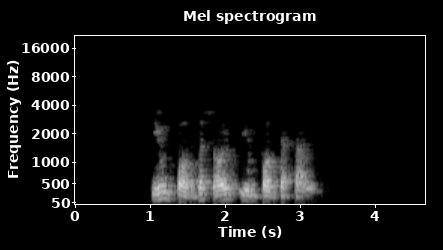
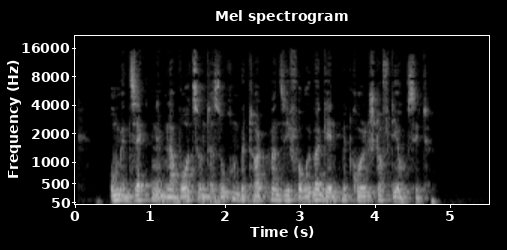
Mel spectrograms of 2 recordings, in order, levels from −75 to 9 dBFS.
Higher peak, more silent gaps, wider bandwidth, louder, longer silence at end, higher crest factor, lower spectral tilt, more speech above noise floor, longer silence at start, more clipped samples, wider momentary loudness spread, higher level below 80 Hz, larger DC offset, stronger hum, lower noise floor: first, 0 dBFS vs -6 dBFS; neither; second, 3.6 kHz vs 16 kHz; first, -16 LUFS vs -21 LUFS; first, 1.45 s vs 0.7 s; about the same, 18 dB vs 16 dB; first, -13 dB/octave vs -5 dB/octave; first, 74 dB vs 48 dB; first, 1 s vs 0.3 s; neither; first, 9 LU vs 6 LU; second, -64 dBFS vs -44 dBFS; neither; neither; first, -89 dBFS vs -68 dBFS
